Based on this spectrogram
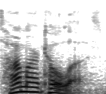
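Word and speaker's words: hamartolos (ἁμαρτωλός): Looks like that in the Greek, H-A-M-A-R-T, long O-L-O-S, hamartolos.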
